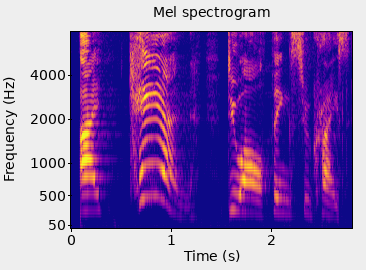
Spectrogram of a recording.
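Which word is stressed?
can. The stress falls on the word "can".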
